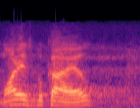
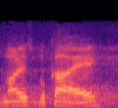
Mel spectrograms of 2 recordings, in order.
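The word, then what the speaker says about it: Maurice Bucaille: a scholar of Quran Dr Morris bukail pronounced as Maurice bukai I'm a right doctor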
